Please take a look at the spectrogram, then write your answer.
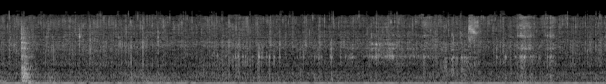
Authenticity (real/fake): real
